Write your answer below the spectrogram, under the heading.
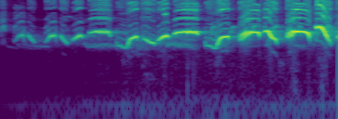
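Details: Wambi bird singing clearly: a fast run of bright, slurred whistled notes rising and falling, about four per second, growing louder toward the end.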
